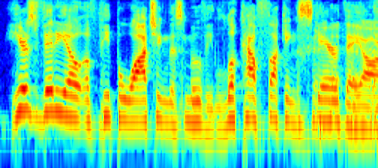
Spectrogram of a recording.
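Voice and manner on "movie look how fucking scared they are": normal talking voice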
